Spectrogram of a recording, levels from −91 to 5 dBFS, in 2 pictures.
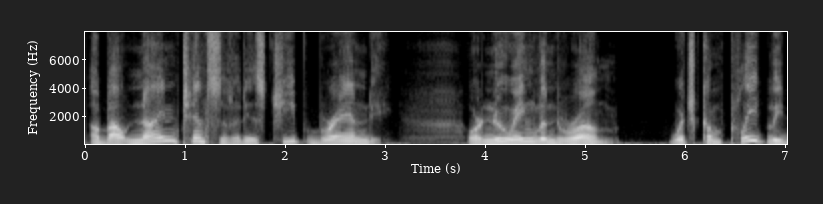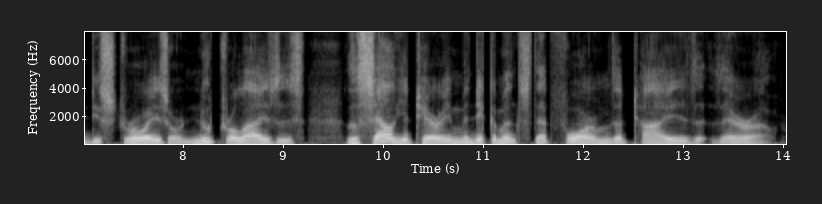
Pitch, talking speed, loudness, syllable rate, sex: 165 Hz, 105 wpm, -18 LUFS, 3.6 syllables/s, male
